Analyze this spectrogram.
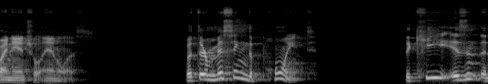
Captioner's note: sarcastic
